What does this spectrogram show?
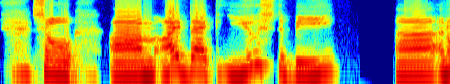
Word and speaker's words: IIBEC: ibex stands for yeah ibec is an acronym uh international institute of building enclosure consultants uh we always say the first i is silent so um ibec used to be uh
